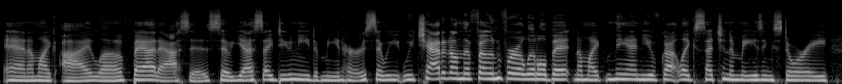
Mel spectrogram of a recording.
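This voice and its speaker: A woman's voice: medium pitch, fairly even intonation, moderate pace, few pauses, darkish tone, clean tone, no echo, studio quality. A woman hosting a podcast, chatting informally and enthusiastically with her guest. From Illinois, United States. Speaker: podcast host. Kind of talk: casual chatty interview.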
